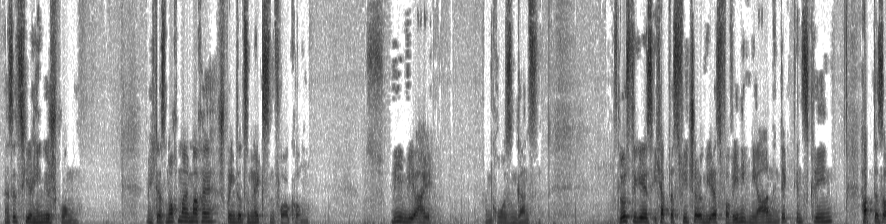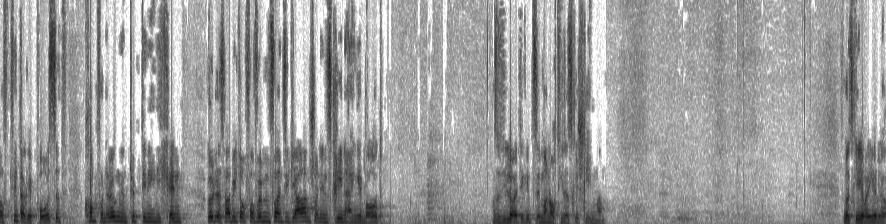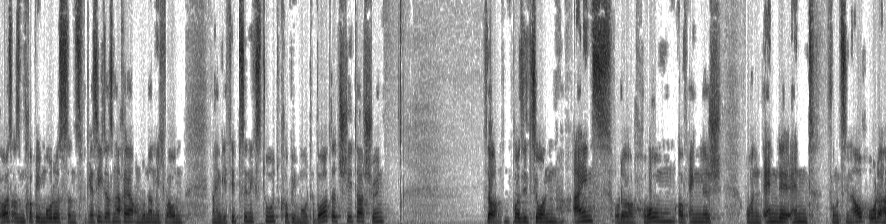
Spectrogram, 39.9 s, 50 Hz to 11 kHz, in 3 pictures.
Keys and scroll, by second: 2.8 /, 3.3 Return, 26.2 super+Right, 27.2 Escape.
